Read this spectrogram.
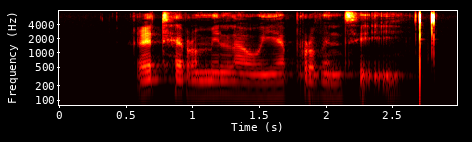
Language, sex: Northern Sotho, male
